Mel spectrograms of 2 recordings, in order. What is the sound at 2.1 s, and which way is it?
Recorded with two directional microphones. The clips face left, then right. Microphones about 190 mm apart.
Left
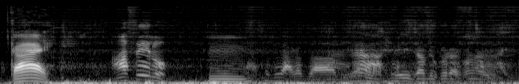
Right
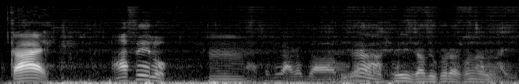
Speech, 20° left (ahead or behind).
